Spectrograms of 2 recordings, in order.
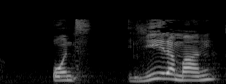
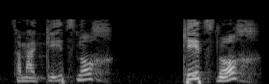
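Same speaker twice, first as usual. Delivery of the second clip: angry retort; 5 dB louder than usual. Acted. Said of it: "schnauzt den Vater".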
